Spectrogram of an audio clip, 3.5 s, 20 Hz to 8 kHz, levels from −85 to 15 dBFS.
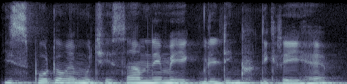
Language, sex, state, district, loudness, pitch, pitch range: Hindi, male, Himachal Pradesh, Shimla, -14 LUFS, 160 Hz, 145-165 Hz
